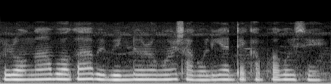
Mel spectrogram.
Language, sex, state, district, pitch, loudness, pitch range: Assamese, female, Assam, Sonitpur, 225 Hz, -13 LUFS, 220-230 Hz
